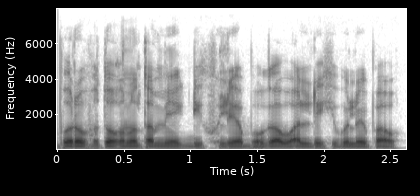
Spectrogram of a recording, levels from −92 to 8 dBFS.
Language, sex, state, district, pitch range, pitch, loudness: Assamese, male, Assam, Kamrup Metropolitan, 90-95 Hz, 90 Hz, -18 LUFS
